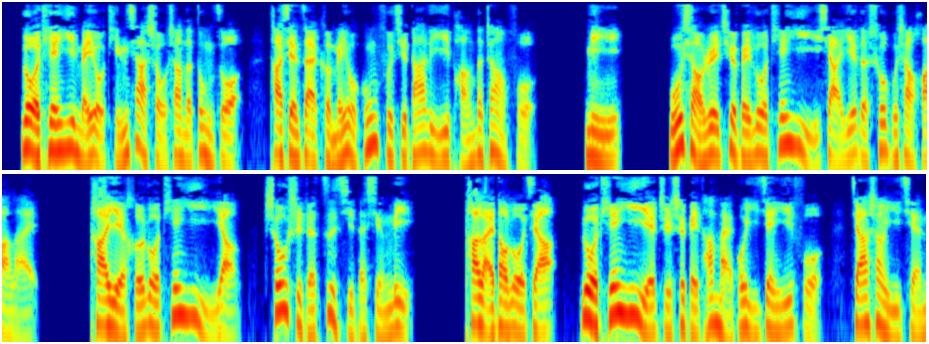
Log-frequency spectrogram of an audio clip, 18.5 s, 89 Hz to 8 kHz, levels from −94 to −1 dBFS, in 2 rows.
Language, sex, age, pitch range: Chinese, male, 20-39, 115-150 Hz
